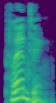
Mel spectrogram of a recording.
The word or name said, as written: planting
